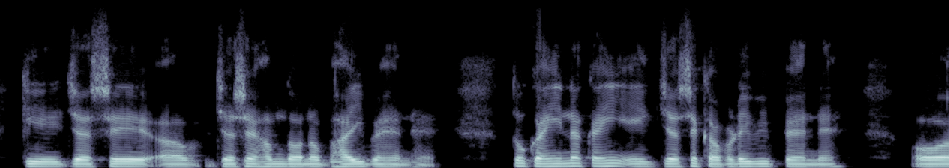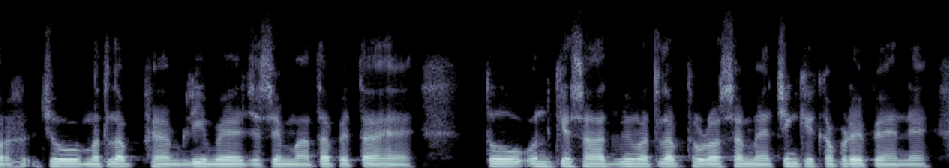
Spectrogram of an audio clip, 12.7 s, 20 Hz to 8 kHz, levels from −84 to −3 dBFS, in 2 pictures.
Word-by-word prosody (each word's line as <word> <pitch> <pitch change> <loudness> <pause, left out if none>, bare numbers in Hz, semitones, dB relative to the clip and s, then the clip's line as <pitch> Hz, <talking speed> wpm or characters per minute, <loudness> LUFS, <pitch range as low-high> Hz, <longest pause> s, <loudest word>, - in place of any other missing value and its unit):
कि 115 -2 +1
जैसे 110 +1 +2
अ, 105 -2 -2
जैसे 110 +2 0
हम 115 0 0
दोनों 110 -1 +2
भाई-बहन 110 -3 0
हैं 95 - -11 0.5
तो 130 - +1
कहीं 125 -1 +2
न 130 +1 +2
कहीं 130 0 +1
एक 110 -2 -5
जैसे 115 +1 +1
कपड़े 110 +2 +2
भी 120 0 0
पहनें 105 -2 -3 0.6
और 105 -1 +3
जो 110 -2 +3
मतलब 110 0 +1
फ़ेमिली 105 0 0
में 110 -1 +3
जैसे 105 +2 -3
माता-पिता 105 0 -1
हैं 95 -2 -3 0.5
तो 120 - +3 0.2
उनके 120 +1 0
साथ 115 -1 +1
भी 115 +2 -2
मतलब 115 -1 0
थोड़ा-सा 110 +1 +1
मैचिंग 110 +2 -1
के 115 - -2
कपड़े 110 0 0
पहनें। 100 0 -2
110 Hz, 165 wpm, -23 LUFS, 105-115 Hz, 0.6 s, और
